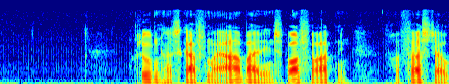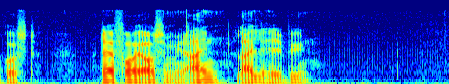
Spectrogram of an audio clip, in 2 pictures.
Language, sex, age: Danish, male, 33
